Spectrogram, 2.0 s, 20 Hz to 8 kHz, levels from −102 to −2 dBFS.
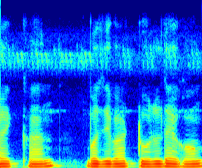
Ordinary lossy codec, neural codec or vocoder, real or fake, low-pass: none; none; real; 7.2 kHz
